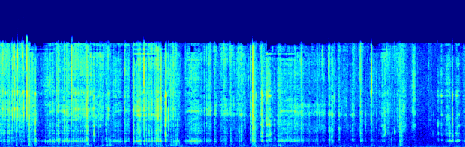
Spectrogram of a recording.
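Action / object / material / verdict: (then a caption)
scrape / bar of soap shaved with a knife blade / soap / none. A steel utility knife blade shaves a solid white bar of soap into powdery flakes. Quiet, bright, crisp scraping and crunching strokes follow one another in a dense, irregular run, each ending almost instantly.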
